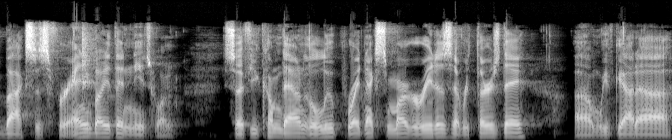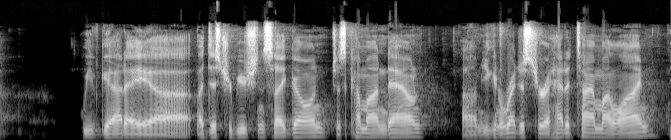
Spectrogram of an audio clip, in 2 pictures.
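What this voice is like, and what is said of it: Polished, broadcast-style radio voice. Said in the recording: “you've got a great radio voice.”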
